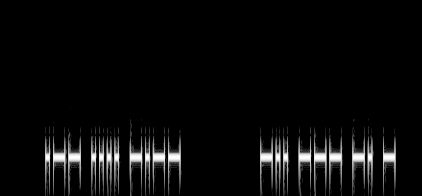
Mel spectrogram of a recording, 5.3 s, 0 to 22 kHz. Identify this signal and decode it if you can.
Morse code, heard as a keyed tone, about 25 wpm, 700 Hz. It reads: WHY DONT
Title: 3x Word-Spacing - Sentences from Top 300 Words - 25wpm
